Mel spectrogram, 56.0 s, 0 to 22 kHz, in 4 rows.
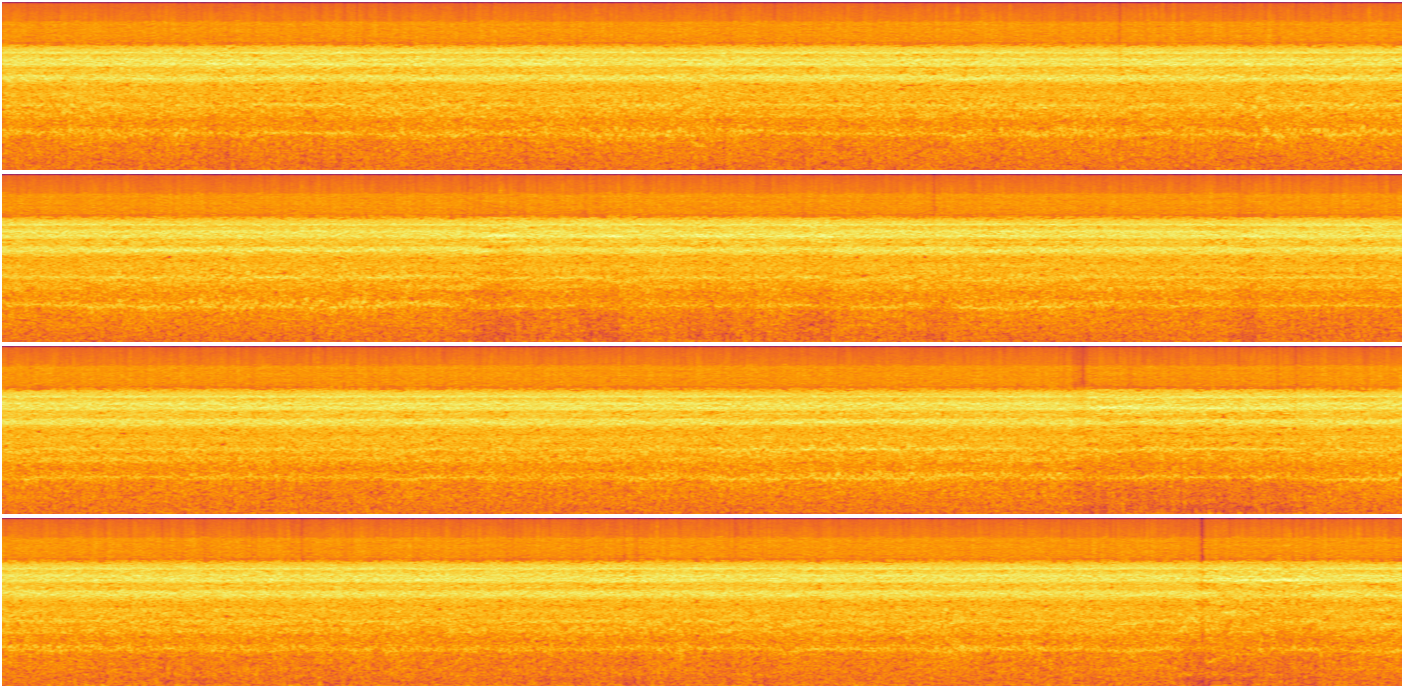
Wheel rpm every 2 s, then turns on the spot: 230, 220, 220, 220, 230, 220, 230, 220, 210, 220, 220, 220, 230, 230, 230, 230, 230, 220, 210, 230, 220, 230, 240, 230, 230, 230, 220, 190.
none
